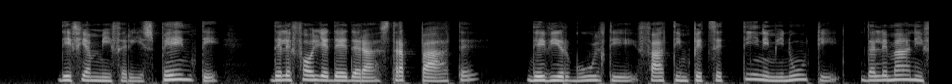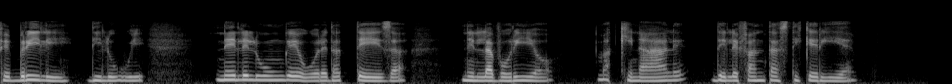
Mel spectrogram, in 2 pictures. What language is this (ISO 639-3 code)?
ita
